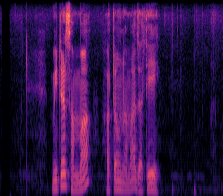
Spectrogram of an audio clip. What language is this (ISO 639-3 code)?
nep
